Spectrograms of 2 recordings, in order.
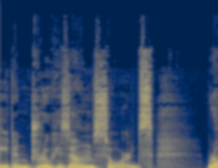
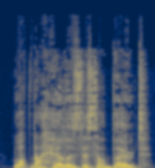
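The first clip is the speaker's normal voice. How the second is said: angry demand, higher and louder; 4 semitones higher, 4 dB louder than usual. A narrator's reading. Aidan demanding answers mid-fight, angry demand. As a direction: hurl the question at him. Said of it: "he demanded".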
